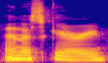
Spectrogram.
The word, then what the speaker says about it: Enniskerry: It's pronounced Scotia. To a small town called Enniskerry.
